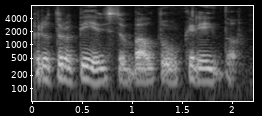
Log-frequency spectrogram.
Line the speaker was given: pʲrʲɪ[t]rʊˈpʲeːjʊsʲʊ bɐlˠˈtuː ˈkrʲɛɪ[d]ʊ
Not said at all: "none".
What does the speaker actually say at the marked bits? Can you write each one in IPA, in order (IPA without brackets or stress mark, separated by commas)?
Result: t, d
